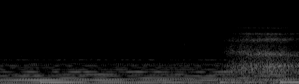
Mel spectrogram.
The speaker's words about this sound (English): let's just take a second and take a deep breath.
